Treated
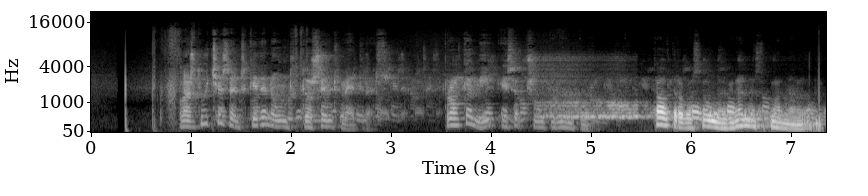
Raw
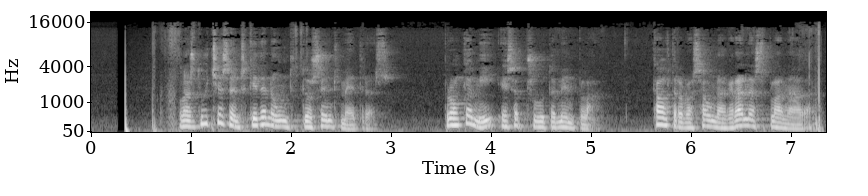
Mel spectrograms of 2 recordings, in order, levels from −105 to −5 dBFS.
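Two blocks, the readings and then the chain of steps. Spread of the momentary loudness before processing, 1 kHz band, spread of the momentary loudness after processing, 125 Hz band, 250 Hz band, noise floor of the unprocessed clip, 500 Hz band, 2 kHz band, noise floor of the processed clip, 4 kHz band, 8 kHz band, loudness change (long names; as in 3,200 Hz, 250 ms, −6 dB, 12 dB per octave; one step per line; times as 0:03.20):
12 LU, −8.0 dB, 23 LU, −14.0 dB, −9.5 dB, −56 dBFS, −6.0 dB, −6.0 dB, −73 dBFS, −12.0 dB, −18.0 dB, −7.5 dB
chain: healed spectral selection 0:04.53–0:05.44, 410–9,700 Hz before
rotating-speaker cabinet horn 0.8 Hz, later 6.3 Hz, at 0:04.83
band-pass filter sweep 2,000 Hz → 230 Hz, 0:04.53–0:06.50
echo through a band-pass that steps 350 ms, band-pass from 470 Hz, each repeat 0.7 octaves, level −8.5 dB
level +3 dB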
